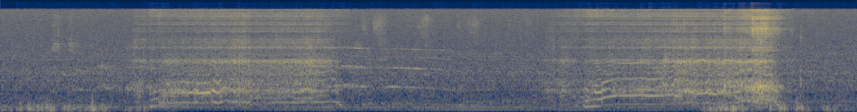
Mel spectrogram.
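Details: Loud, rattling snores from a sleeping adult, with low rumbling breaths and a higher whistling, tonal quality in between: snoring.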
